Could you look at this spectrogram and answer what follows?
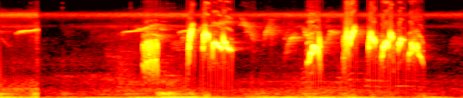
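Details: Red-whiskered bulbul competitive singing used as a lure: a short opening whistle, then two bubbling phrases of quick, rising-and-falling chirps, over a faint constant high hum.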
